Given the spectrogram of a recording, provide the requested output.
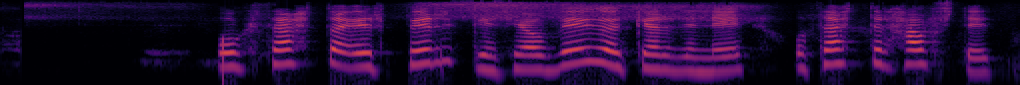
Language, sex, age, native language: Icelandic, male, 12, Icelandic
